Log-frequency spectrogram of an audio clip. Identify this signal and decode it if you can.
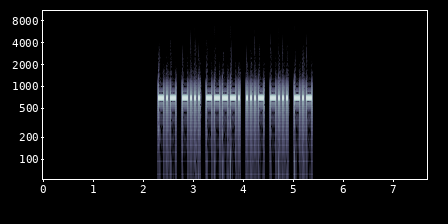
Morse code, heard as a keyed tone, about 30 wpm, 700 Hz. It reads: KB9VBK
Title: USA Call Signs - 6 Characters - Repeated 2x - 30wpm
